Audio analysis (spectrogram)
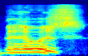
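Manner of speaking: "whoas" said high and drawn; mock pronunciation. Teasing the caller's word, with a high "whoas".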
